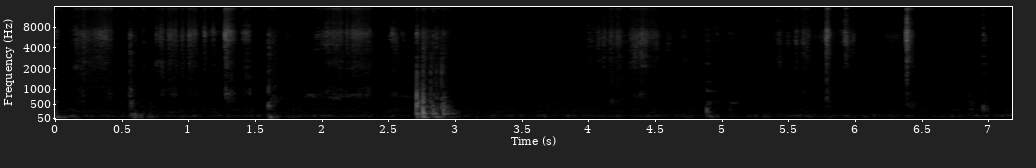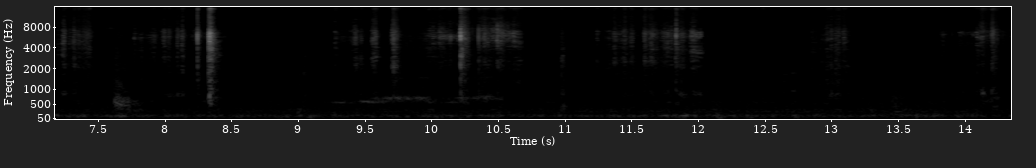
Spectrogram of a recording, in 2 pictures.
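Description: A knife scrapes and slices through a raw potato close by.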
